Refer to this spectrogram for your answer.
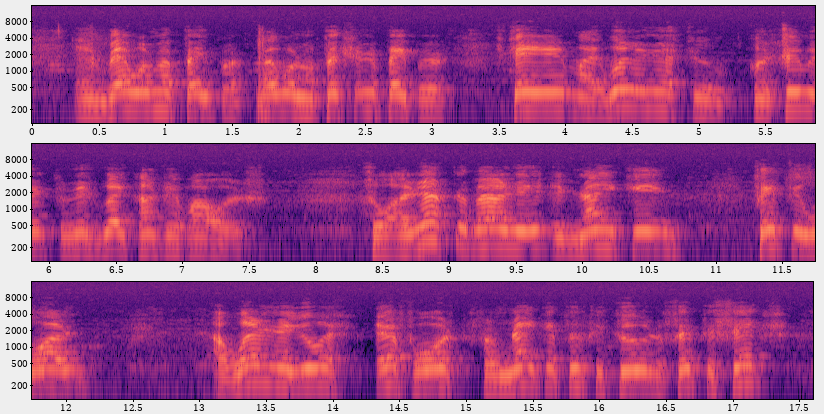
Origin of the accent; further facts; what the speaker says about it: Piñitas, Texas, United States; born there; I was born in Piñitas, Texas. Piñitas, Texas is the oldest city in the whole U.S. except in Augustine, Florida. But this town is composed of about 200 families.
